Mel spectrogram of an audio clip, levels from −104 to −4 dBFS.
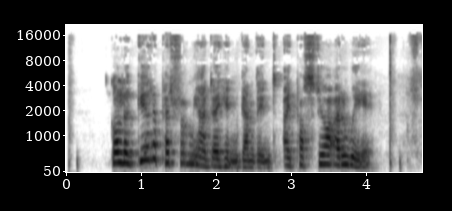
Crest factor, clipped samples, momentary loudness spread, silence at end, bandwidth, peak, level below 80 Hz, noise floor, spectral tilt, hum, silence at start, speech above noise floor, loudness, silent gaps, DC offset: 18 dB; under 0.1%; 11 LU; 0 s; 17 kHz; -2 dBFS; -66 dBFS; -48 dBFS; -4 dB/octave; none; 0.6 s; 30 dB; -19 LUFS; none; under 0.1%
